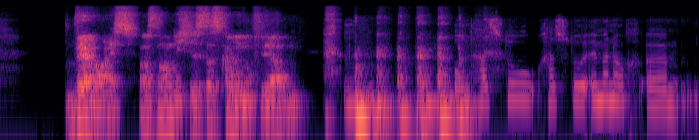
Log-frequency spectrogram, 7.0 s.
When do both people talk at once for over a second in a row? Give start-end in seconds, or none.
none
